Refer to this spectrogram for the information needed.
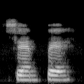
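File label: "sempe", Nigerian Pidgin, female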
